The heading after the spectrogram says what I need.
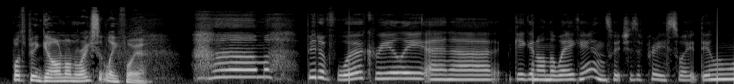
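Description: Regular clicks run through the sound from 1.65 s to 7.17 s, about four of them spaced 1.84 s apart. They are likely clock drift buffer slips: two devices on independent clocks differing by several hundred parts per million, so the buffer between them drifts until a small block of samples, about 70, is dropped or repeated. The strict spacing distinguishes these slips from network dropouts or digital clipping, which land irregularly.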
